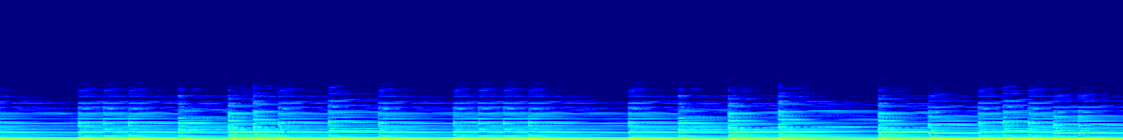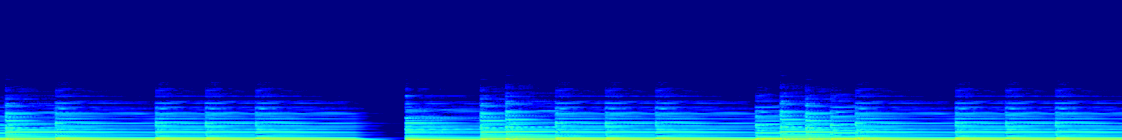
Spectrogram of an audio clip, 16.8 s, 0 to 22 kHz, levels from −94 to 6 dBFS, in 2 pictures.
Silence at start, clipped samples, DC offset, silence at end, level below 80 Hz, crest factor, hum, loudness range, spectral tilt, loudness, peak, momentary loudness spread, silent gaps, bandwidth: 0 s; under 0.1%; under 0.1%; 0 s; -70 dBFS; 12 dB; none; 1 LU; -7 dB/octave; -42 LUFS; -28 dBFS; 4 LU; none; 8.4 kHz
